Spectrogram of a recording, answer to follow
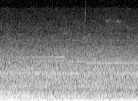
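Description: Steady low rumble of distant city traffic in outdoor ambience, with a faint thin steady tone above it.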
